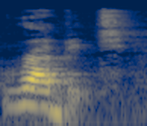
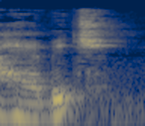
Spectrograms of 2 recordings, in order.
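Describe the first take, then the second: First: The word begins with an English r sound. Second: The word begins with an h sound. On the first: It means the animal rabbit. The speaker calls it right. "Assim como na palavra rabbit, de coelho" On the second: It sounds like the word habit. The speaker calls it wrong. "o nativo vai acabar entendendo a palavra habit"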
